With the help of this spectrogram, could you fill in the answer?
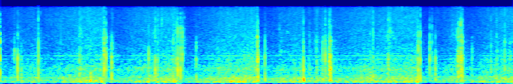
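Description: Fingernails tap and scratch on an empty, hollow silver glitter vinyl zippered cosmetic bag. A steady dry scratching hiss runs throughout, broken by sharp, short clicking taps with a faint low buzzing undertone.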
